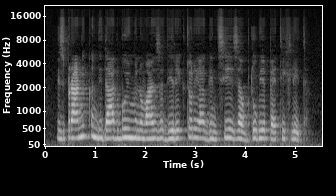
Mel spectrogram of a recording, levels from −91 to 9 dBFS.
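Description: Across the whole speech clip the audio has a grainy, rough texture, with tonal parts turning noisy rather than swirling. This is likely Opus compression in its CELT music mode at a low rate, consistent with about 24 kbps. The encoder fills starved bands with folded or noise content while keeping full bandwidth.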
